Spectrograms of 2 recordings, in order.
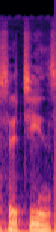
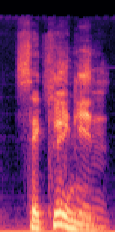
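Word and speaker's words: Zecchin: que además no se pronuncia Sechín, se pronuncia Sequín, ¿verdad? – Claro.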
